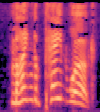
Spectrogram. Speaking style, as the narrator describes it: gasped Corporal Inchby Wiglet

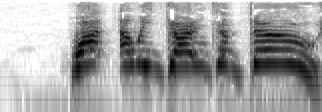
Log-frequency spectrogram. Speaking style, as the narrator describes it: She yelled

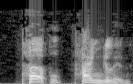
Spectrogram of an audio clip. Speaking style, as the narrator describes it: exclaimed the journalist

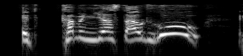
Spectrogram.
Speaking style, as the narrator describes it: exclaimed the head reporter

